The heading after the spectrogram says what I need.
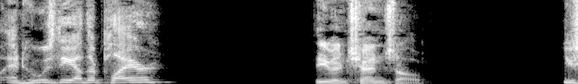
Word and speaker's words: DiVincenzo: All right, I'll pronounce it correctly. DiVincenzo. I like saying that. DiVincenzo.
